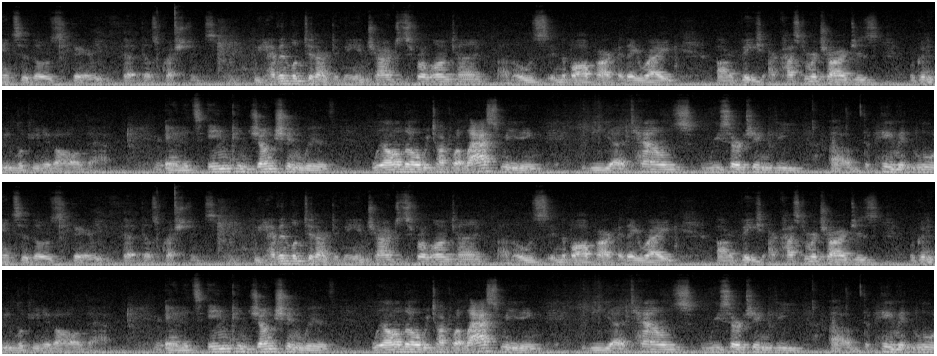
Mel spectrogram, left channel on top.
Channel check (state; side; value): identical; both; correlation 1.00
